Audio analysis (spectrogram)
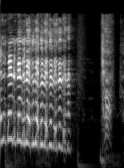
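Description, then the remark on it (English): A person imitates a turkey gobble for Thanksgiving: a loud, rapid, warbling burst of just under a second, a short pause, then a briefer second gobble, with no other talk. “I mean a turkey.”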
